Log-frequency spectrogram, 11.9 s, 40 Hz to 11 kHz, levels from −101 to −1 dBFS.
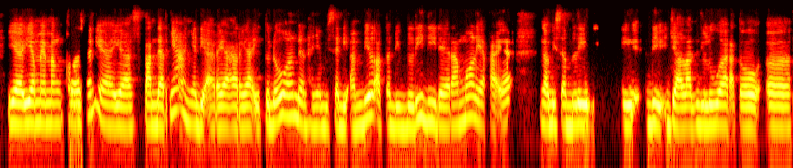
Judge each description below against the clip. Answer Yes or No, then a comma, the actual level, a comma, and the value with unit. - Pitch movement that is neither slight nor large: No, narrow, 2.3 semitones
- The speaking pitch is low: No, medium, 165 Hz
